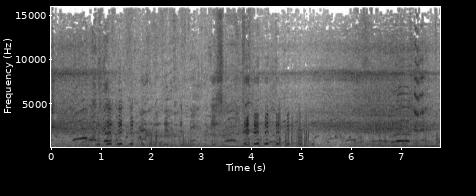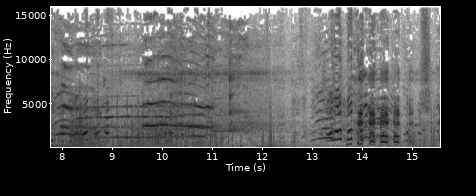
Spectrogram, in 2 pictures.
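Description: A young girl laughs and squeals close by.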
